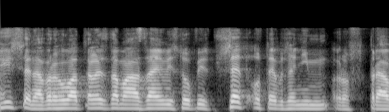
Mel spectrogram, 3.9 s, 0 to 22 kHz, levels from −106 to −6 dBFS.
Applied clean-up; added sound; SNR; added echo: neural mask model DeepFilterNet 3.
